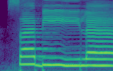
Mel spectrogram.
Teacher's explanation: karena ada baris tanwin fathah yang kita wakafkan atau kita berhentikan maka baris duanya jadi satu jadi la dan panjang kan dua harakat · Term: Mad iwad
